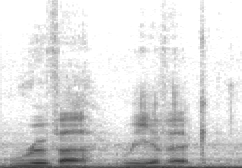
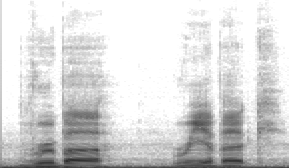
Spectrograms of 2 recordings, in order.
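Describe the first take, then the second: First: The middle consonants are said as V sounds. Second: The middle consonants are said as B sounds. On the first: It follows the likely Gaelic pronunciation. "I think the pronunciation might be Ruva Riavuk" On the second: It follows the written spelling. "it's a B, Ruba Riabuk is how it's spelt"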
